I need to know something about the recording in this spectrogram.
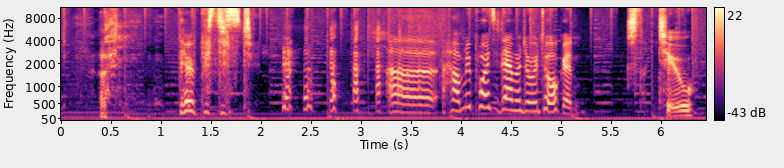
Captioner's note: laughs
